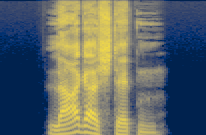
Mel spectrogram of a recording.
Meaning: plural of Lagerstätte
- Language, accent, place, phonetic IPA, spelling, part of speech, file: German, Germany, Berlin, [ˈlaːɡɐˌʃtɛtn̩], Lagerstätten, noun, De-Lagerstätten.ogg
